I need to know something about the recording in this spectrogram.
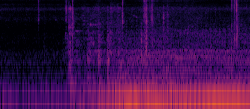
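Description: A small petrol hatchback's engine cranks and starts.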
